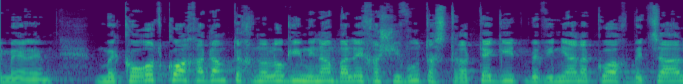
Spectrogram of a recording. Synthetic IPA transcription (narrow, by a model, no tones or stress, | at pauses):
imele | meko̞ʁo̞t̪ko̞aχad̪amt̪e̞χno̞lo̞ɡiminambalejχaʃivut̪ast̪ʁat̪e̞ɡit̪be̞vinjanako̞aχbe̞t͡sal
